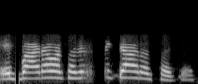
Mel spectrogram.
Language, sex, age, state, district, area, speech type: Goan Konkani, female, 30-45, Goa, Tiswadi, rural, conversation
